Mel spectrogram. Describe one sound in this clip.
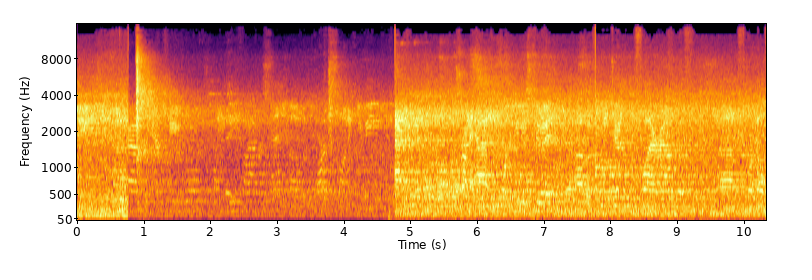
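A man speaks calmly to a group nearby.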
